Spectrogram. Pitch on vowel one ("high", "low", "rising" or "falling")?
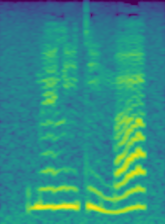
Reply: high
